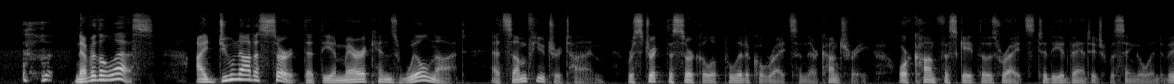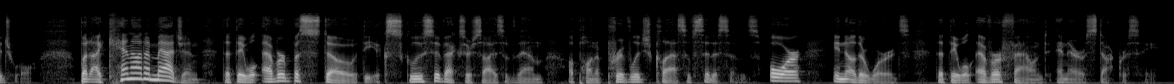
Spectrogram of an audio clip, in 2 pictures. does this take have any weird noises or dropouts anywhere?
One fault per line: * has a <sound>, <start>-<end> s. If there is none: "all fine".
* has a cough, 0.2-0.6 s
